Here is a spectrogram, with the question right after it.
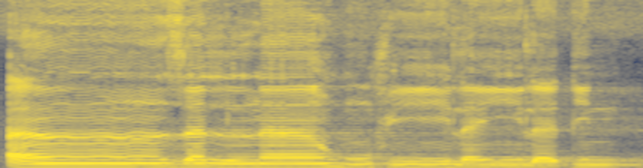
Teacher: Ingat dibaca samar dengan eh dengung kemudian jangan menjadi huruf Eng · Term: ikhfa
